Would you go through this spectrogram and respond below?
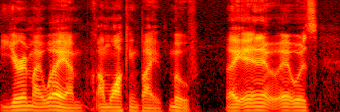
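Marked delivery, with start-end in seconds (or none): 0.0-2.0 put-on blunt, curt, direct tone. Retelling how people in France told them to move: imitating a blunt, direct demand. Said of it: "we would read it as aggressive".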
